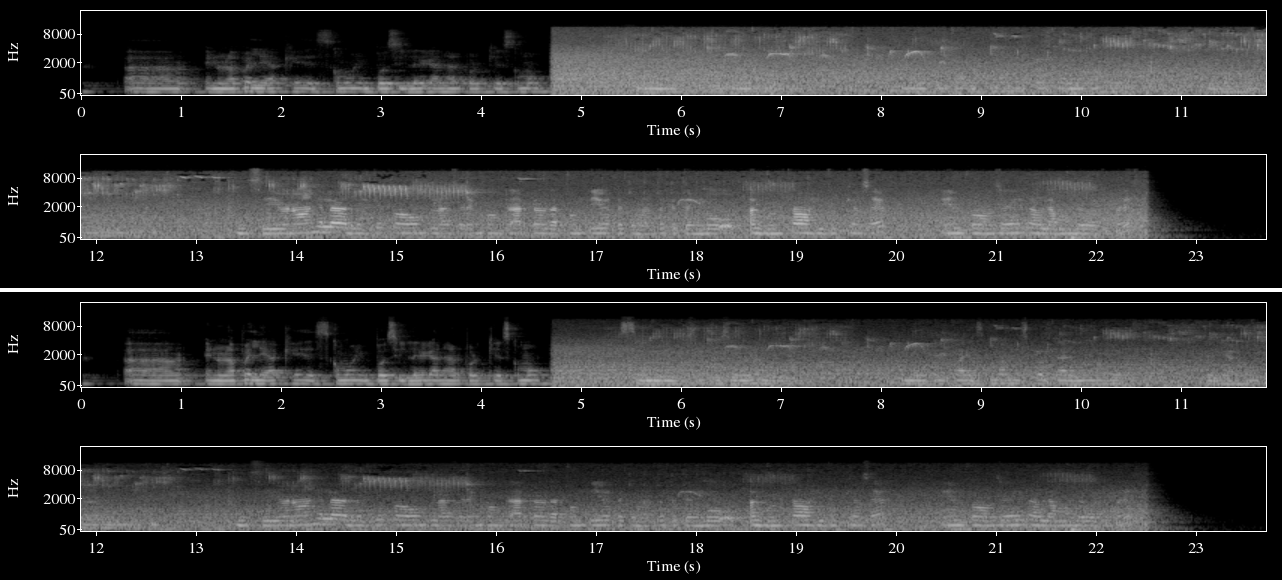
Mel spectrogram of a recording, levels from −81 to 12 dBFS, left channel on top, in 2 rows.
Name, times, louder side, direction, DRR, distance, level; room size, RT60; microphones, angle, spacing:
voice 1, 0.4-4.6 5.4-7.1 8.1-10.5 11.2-12.8, right 1 dB, 40° right, 7 dB, 1.5 m, -28 dB
sound 1, 4.7-22.5, left 6 dB, 45° left, 0.6 m, -25 dB
voice 2, 13.4-22.5, left 5 dB, 85° left, 15 dB, 0.7 m, -23 dB
14.0 x 6.5 x 9.4 m, 0.88 s
head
